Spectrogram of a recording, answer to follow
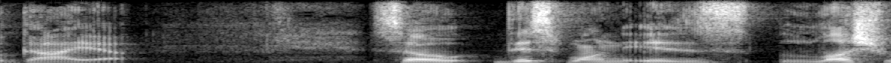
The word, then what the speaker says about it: Gaia: And he actually put in quotation marks, pronounced so Gaia.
